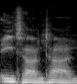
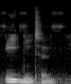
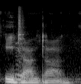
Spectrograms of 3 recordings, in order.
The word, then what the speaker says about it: Eatonton: Got a town called Etonton that everyone from out of state calls Eatonton. Eatonton. It's Etonton. Etonton. It's a Native American word. It should be said the way it's said, right?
